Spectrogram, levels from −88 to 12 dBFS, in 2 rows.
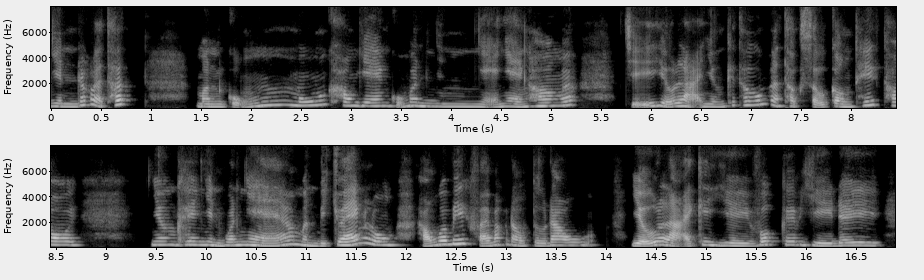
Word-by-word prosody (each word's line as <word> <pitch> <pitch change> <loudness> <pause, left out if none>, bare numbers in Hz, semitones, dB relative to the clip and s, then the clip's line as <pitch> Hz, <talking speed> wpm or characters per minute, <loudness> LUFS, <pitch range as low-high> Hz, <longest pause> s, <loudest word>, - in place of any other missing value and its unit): nhìn 210 -3 -3
rất 315 - -2
là 370 - +3
thích. 345 +1 +4 0.7
Mình 200 -2 -2
cũng 210 +6 -3 0.4
muốn 295 +5 -1
không 270 -2 -2
gian 255 -1 -2
của - - -6
mình 240 -2 -1
nhìn 205 -2 -4
nhẹ 185 -1 -4
nhàng 200 -1 -1
hơn 255 +3 0
á. 315 +4 -1 0.5
Chỉ - - -1
giữ 195 -7 +1
lại 245 -2 +2
những 195 -1 -5
cái 295 - -9
thứ 325 +4 -1
mà 260 - 0
thực 220 -3 -4
sự 170 - -1
cần 200 -4 +2
thiết 315 +3 -2
thôi. 265 -2 +2 0.7
Nhưng 260 0 -2
khi 265 +1 -1
nhìn 245 -5 -1
quanh 230 +2 +1
nhà 205 -6 +2
á, 285 +4 +1
mình 230 -10 0
bị 180 0 -3
choáng 260 +8 +6
luôn, 260 -9 +1 0.2
hổng - - +3
có 290 +1 +6
biết 325 +3 +4
phải 185 +1 +2
bắt 265 +1 -2
đầu 225 -6 -1
từ 190 -1 -3
đâu, 230 +2 -1 0.4
giữ 185 +3 +6
lại 265 - +4
cái 255 -2 -1
gì, 200 -4 0
vứt 260 +9 -1
cái 265 -1 -3
gì 200 -6 +1
đi. 215 +1 -2
245 Hz, 190 wpm, -21 LUFS, 205-265 Hz, 0.7 s, choáng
